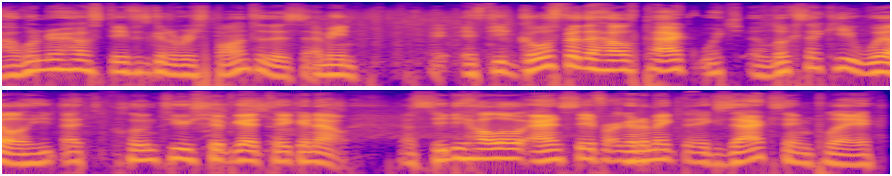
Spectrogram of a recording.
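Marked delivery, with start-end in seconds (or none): none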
